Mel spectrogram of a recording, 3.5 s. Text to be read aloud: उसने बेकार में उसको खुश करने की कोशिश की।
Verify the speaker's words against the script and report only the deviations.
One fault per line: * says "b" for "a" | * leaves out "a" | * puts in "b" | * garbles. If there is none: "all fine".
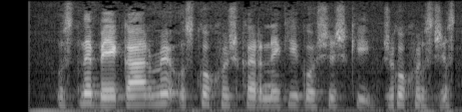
* garbles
